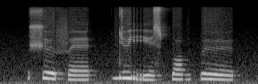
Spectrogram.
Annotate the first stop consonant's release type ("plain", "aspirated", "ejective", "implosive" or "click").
plain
